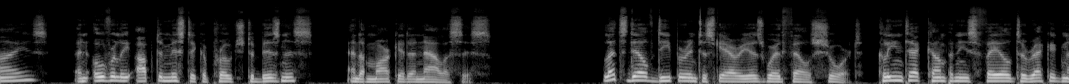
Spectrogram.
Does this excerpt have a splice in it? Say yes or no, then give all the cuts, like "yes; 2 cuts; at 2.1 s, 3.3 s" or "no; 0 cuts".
yes; 4 cuts; at 3.6 s, 7.2 s, 7.8 s, 8.7 s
